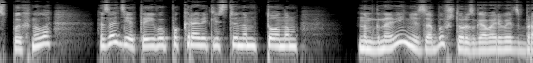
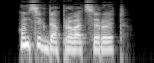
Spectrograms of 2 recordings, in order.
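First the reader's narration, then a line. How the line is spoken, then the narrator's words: Dismissive snort. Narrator (Russian): Томас хмыкнул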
